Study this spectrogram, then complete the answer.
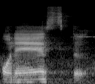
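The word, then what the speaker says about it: honest: तो ध्यान रखना इसका उच्चारण ये होता ऑनेस्ट मैन।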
